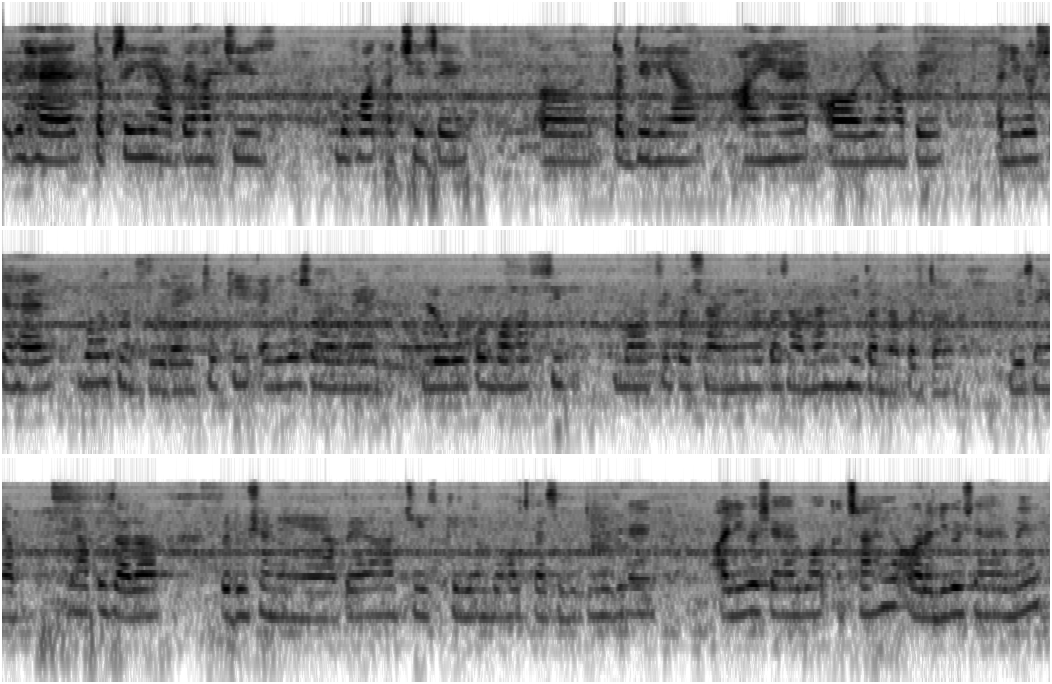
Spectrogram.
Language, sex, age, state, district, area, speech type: Urdu, female, 18-30, Uttar Pradesh, Aligarh, urban, spontaneous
